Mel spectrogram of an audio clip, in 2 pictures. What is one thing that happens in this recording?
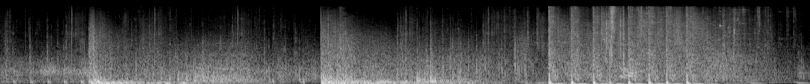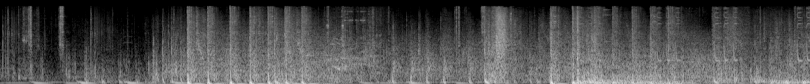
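Explosions boom and debris rattles.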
